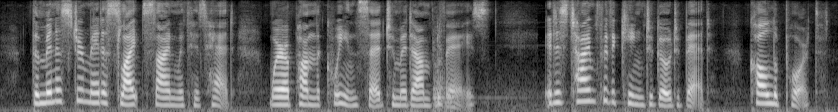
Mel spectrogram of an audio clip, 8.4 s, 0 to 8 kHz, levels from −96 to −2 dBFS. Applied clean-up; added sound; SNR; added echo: neural separator model SepFormer DNS4.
